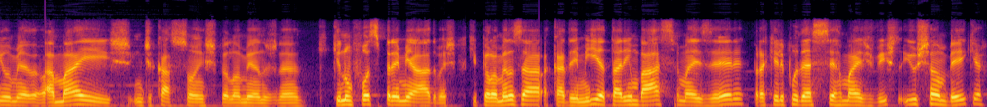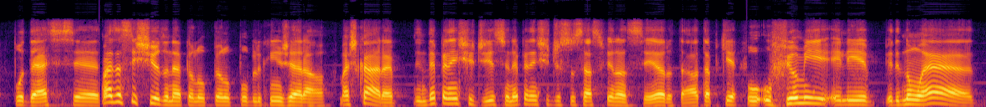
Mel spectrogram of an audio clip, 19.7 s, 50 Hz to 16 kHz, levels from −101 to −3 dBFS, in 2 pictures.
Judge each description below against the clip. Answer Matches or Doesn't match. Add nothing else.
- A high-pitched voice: Doesn't match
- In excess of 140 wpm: Matches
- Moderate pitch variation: Matches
